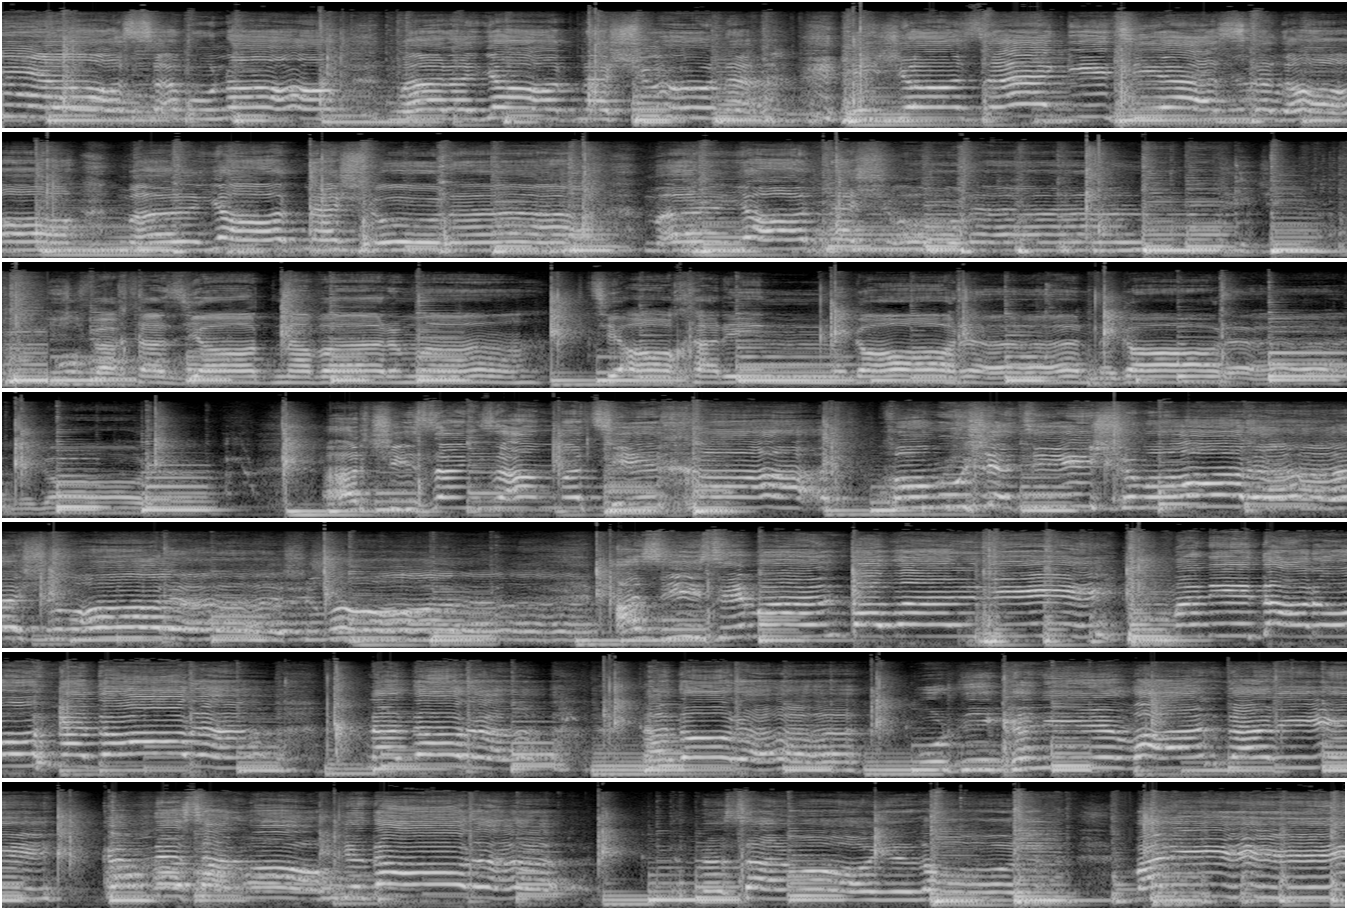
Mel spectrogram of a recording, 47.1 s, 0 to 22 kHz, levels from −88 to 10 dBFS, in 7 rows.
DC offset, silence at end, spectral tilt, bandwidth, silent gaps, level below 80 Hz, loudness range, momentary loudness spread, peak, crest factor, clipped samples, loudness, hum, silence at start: under 0.1%; 0 s; -3 dB/octave; 20 kHz; none; -54 dBFS; 3 LU; 6 LU; 0 dBFS; 12 dB; under 0.1%; -12 LUFS; none; 0 s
